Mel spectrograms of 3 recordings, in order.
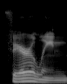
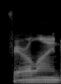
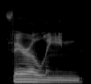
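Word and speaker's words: Ferolind: Fairlean, by the way, is how you pronounce it. I didn't know that until this episode. I heard it in the actual audiobook. Okay. Yeah, I was calling it Fairlined or something.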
